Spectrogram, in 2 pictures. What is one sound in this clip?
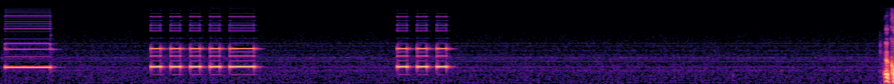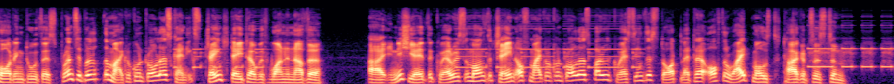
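Small electronic buzzers beep in short, shrill bursts.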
